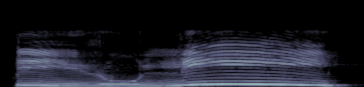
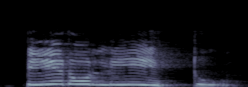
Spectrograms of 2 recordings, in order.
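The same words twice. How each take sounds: First: "pirulito" very slowly, with LI stretched long and loud; drawn-out stressed syllable. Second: Said in the usual way. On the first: Shown as a demonstration. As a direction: hold and swell the LI in "pirulito". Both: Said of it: "A penúltima sílaba é a sílaba tônica".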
